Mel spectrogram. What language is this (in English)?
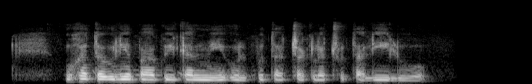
Jauja Wanca Quechua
